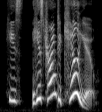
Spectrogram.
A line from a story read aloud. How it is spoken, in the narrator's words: Strill exclaimed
